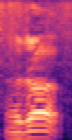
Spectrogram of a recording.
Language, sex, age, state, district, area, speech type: Nepali, male, 45-60, West Bengal, Kalimpong, rural, spontaneous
